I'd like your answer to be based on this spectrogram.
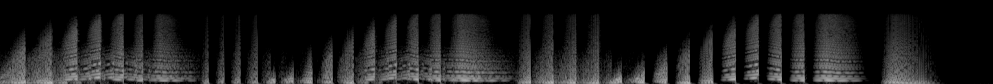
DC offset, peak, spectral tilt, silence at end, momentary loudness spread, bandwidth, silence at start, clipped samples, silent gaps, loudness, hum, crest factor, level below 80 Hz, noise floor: under 0.1%; -14 dBFS; -5.5 dB/octave; 0.6 s; 11 LU; 11.5 kHz; 0 s; under 0.1%; none; -32 LUFS; none; 18 dB; -40 dBFS; -77 dBFS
